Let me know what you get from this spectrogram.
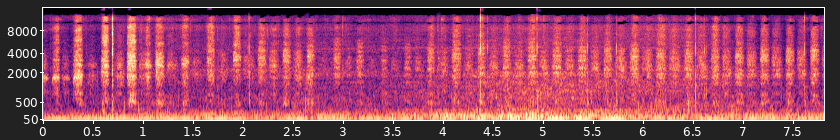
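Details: Shiba Inu named Ranmaru at a pet hotel, visited for shampoo and nail trimming; quick, breathy panting in rapid bursts, several per second, over a steady low hum.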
